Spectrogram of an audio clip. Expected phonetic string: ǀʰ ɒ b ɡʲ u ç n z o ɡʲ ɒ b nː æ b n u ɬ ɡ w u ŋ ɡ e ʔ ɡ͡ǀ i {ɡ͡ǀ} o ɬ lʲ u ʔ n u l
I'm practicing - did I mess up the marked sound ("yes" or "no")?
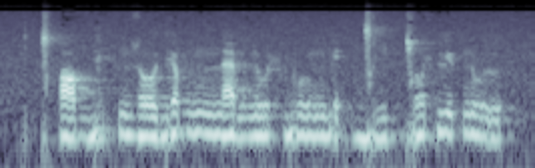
no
